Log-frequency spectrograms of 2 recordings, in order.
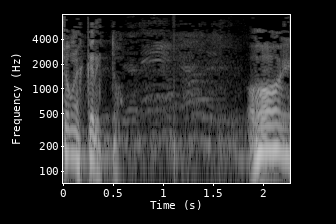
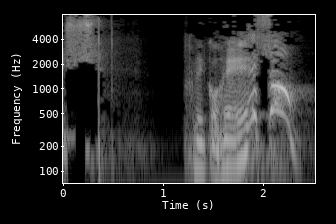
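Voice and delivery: higher, slow mock parental order; parent scolding; 7 semitones higher, much slower than usual. Pastor imitating parents telling youth to tidy up, higher. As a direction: tell the kid to pick it up. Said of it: "el papá y la mamá le dicen".

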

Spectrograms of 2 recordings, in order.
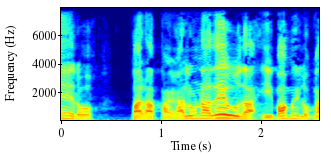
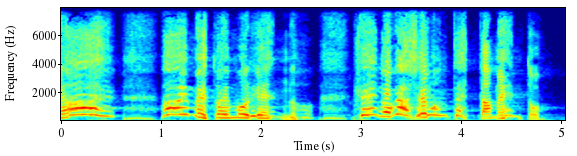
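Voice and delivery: whiny dying man; 7 semitones higher, 4 dB louder than usual. Retold or imitated. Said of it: "y dice".

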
